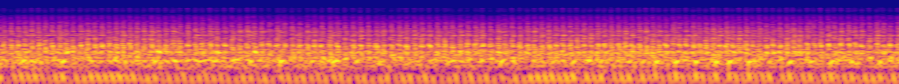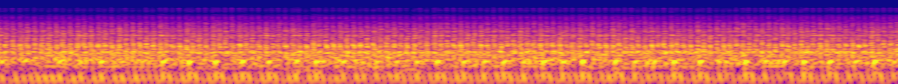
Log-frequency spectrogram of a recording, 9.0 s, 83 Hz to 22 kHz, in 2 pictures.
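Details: 1998 Kawasaki KX125 two-stroke after rejetting and idle screw turned out: steady crisp idle holding an even, fast buzz without missing or surging; jetting sounds right, normal idle.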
